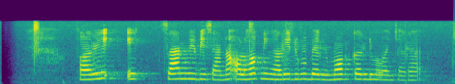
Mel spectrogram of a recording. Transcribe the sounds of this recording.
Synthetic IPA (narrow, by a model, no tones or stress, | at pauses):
faɾiiksanwibisanaʔɔlɔɦɔk̚niŋalidɾubɛɾimɔrkɨrdiwawaɲt͡ʃaɾa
